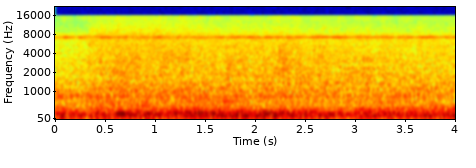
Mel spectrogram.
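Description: Steady low hum and hiss of background machinery, with a thin high whine over it.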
